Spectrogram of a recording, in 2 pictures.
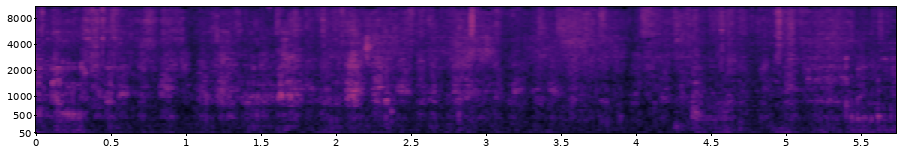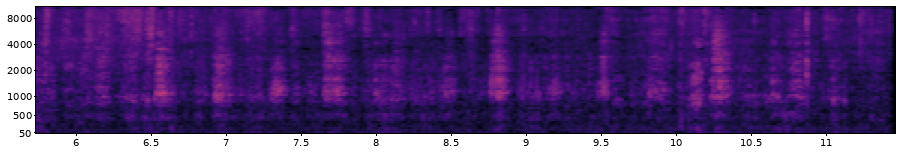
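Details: Giant Schnauzers Garvey and Luther are locked in a real fight. Gravelly low growls mix with quick harsh panting and scuffling pulses that run steadily through the whole stretch.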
